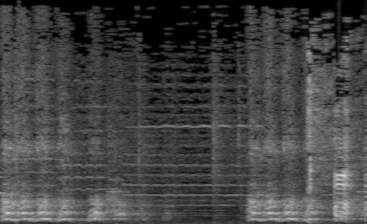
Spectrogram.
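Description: A dog barks in loud bursts, a quick run of sharp barks, a brief pause, then another flurry of barking, as it attacks a martial artist during a fight, with no one talking over it.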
